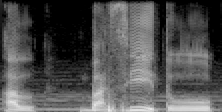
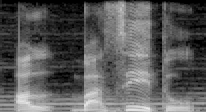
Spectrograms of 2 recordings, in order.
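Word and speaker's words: الباسط: পবিত্র গুণবাচক নামটি হচ্ছে বাংলা উচ্চারণ হচ্ছে আল বাসিতু আমি আবারো বলছি আল বাসিতু এই নামের উচ্চারণটি এটি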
